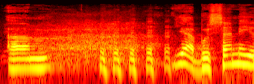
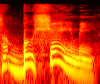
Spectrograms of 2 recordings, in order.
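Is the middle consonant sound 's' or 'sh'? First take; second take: s; sh. First: The middle consonant is a plain 's' sound. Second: The middle consonant is an 'sh' sound. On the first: This is the family's American way of saying it. "Buscemi is the way that my dad pronounced it" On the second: This is how it is said in Sicily. "And you have to say it like"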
